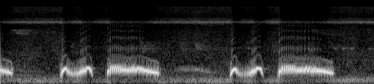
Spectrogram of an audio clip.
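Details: Spotted dove (tekukur) lure call used to draw in other doves. Two-part cooing phrases: a short wavering note, then a longer steady coo. The pair is given twice over a faint constant high electronic whine.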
